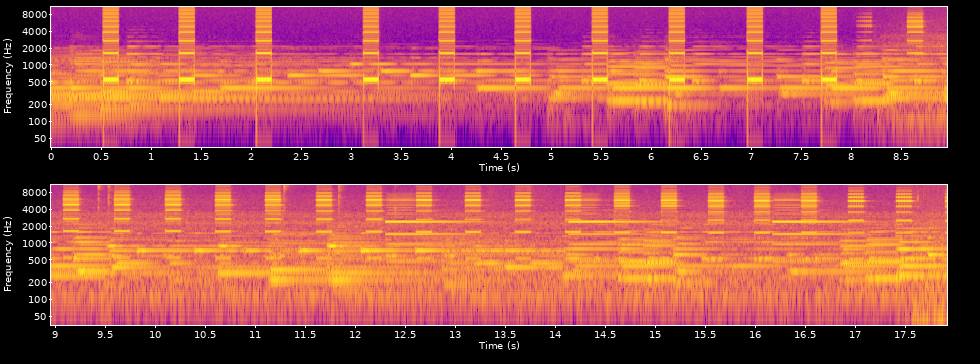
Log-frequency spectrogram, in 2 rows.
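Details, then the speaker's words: Simulated patient monitor (LLEAP simulation system) giving regular SpO2-linked parameter alarm beeps, about 80 a minute, with music joining partway; such alarms can be acknowledged by silencing or a two-minute alarm pause. "alarms is more than warning or crisis alarms two methods to acknowledge these alarms are to trigger silence or alarm pause for two minutes"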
